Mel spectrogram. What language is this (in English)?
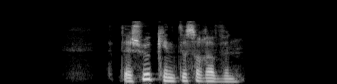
Kabyle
